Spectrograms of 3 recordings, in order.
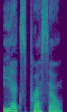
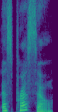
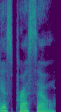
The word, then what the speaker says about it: espresso: The correct pronunciation is espresso. You want to make a smooth, soft S sound at the beginning.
